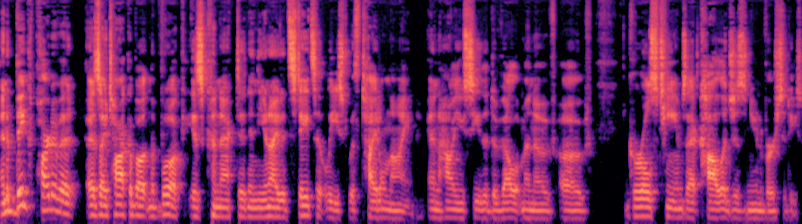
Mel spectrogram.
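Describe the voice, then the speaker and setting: A man speaks at a fairly quick pace in an unremarkable speaking voice, fairly low in pitch with ordinary pitch variation. The recording is very clean, with a silent background. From Minnesota, Duluth. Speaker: historian and author. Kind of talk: interview.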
